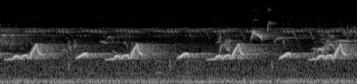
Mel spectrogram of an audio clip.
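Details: Eastern whip-poor-will calling after dark, steady loud phrases near once a second, each a level whistle climbing abruptly at the end, with a softer distant caller and low background noise.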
